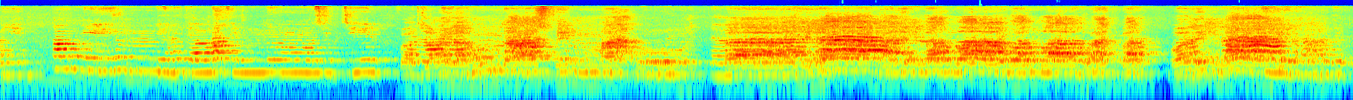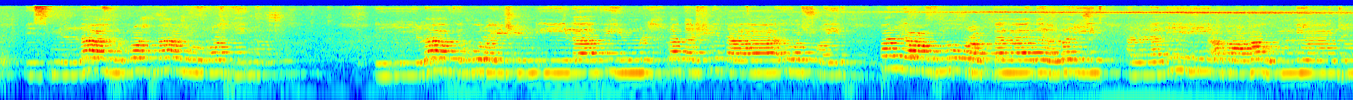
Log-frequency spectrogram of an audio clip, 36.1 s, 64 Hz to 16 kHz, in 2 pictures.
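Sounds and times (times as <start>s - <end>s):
boy chanting melodically: 0.0s - 22.2s, 22.8s - 36.0s.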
